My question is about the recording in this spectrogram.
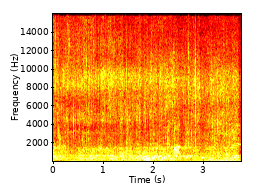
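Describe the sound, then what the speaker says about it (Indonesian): Water sprayed from a hose while cleaning out a freezer, a loud continuous gushing and splashing rush that holds steady before cutting off abruptly at the end. "nanti baru kita semprotkan lagi pakai selang air ini"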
